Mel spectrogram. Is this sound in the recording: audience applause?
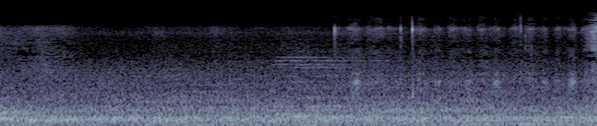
no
